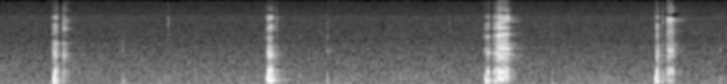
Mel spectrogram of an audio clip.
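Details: Hiccups described as painful and called neck hiccups: four brief, sharp, jerky sounds at irregular intervals in a quiet room.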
